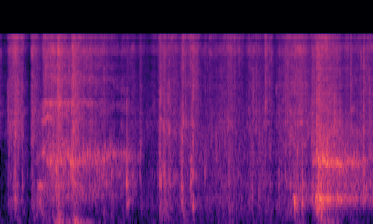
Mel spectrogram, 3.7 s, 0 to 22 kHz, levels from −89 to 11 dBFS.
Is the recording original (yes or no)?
no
